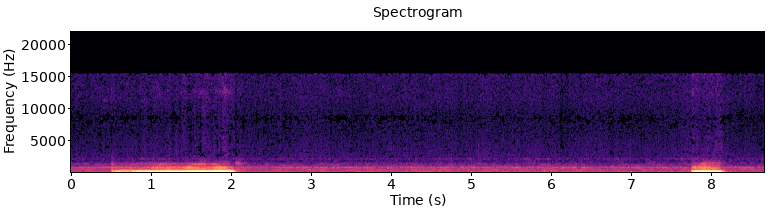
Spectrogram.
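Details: Snoring Chihuahua during sleep: a wavering, whistled tone lasting about a second and a half, then silence, then a short matching tone some six seconds later, nothing else audible.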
